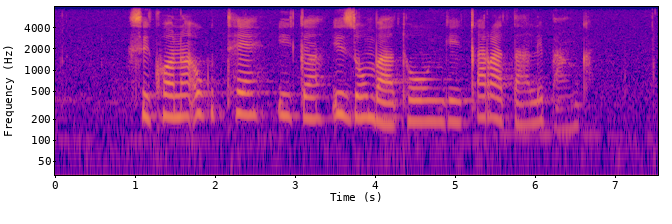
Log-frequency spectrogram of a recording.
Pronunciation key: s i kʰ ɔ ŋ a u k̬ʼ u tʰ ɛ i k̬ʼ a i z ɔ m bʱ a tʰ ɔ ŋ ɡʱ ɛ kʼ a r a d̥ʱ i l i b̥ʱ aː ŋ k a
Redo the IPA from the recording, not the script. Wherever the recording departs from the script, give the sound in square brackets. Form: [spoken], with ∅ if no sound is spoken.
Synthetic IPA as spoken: s i kʰ ɔ [n] a u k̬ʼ u tʰ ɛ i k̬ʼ a i z ɔ m bʱ a tʰ ɔ ŋ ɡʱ ɛ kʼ a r a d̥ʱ [a] l [ɛ] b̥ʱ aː ŋ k a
